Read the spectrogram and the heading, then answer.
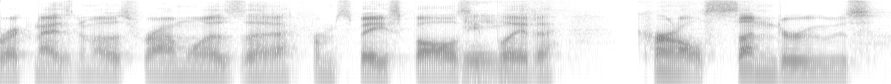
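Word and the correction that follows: Sandurz: Am I pronouncing that right, Brent? – Sanders. Colonel Sanders. – Is it Sanders? Yes. Okay, well, the way that they spell it is odd. It's spelled Sundruz.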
